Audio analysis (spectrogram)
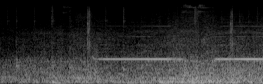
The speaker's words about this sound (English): That's the truck, ladies and gentlemen. That's the truck coming to your door.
